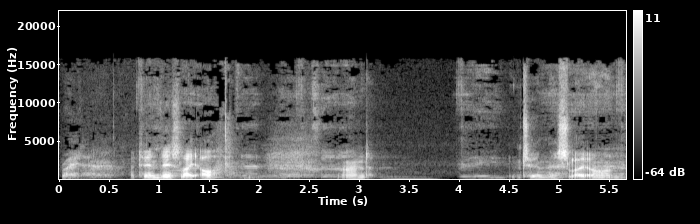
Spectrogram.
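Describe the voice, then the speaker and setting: A man's voice: medium pitch, slow, bright, forceful tone. A young man chatting casually to camera in a small home garage gym, rambling and self-deprecating, recorded on the camera's own mic. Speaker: fitness vlogger. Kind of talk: casual vlog talk to camera. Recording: noisy home camera audio.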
